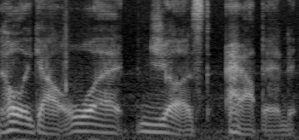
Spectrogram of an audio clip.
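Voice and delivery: low, slow stunned aside; stunned disbelief. Retold or imitated. Driver alone once they got out, slow stunned disbelief. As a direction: let it sink in slowly, low. Retold reaction after they left.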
